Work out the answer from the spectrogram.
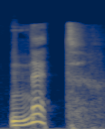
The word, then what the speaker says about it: net: Net. Repeat. Net. Okay. And it's quite interesting because the the feminine form is written in a different way, but it's pronounced the same way.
